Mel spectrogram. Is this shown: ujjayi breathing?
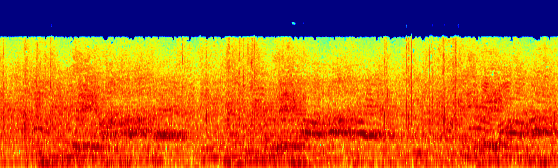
no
